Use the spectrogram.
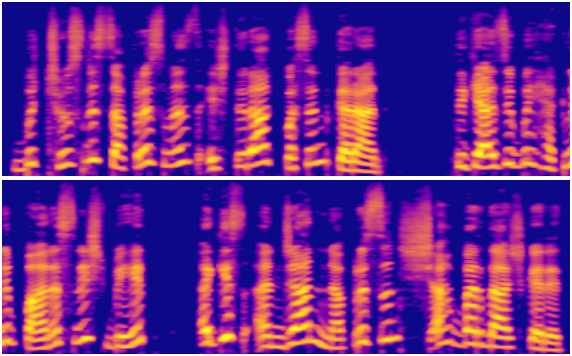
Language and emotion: Kashmiri, disgusted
